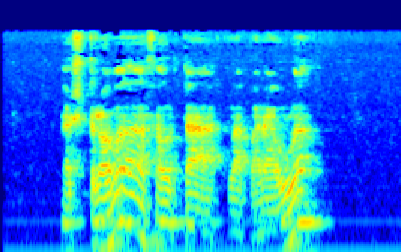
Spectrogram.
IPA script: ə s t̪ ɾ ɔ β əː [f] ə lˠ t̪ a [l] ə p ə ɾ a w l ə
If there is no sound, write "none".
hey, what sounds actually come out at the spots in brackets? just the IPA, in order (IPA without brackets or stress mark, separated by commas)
f, l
